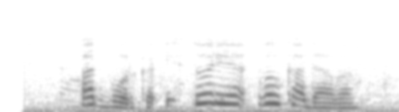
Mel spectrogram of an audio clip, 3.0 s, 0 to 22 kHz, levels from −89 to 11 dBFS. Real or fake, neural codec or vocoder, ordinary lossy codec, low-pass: real; none; Opus, 32 kbps; 5.4 kHz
